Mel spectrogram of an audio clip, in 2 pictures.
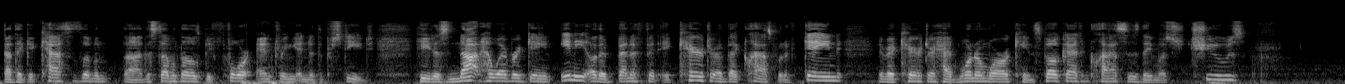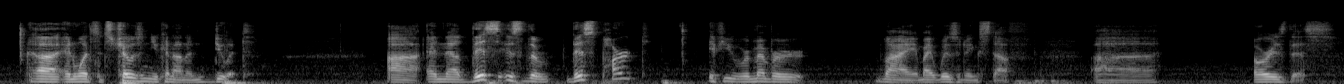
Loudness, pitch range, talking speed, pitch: -26 LUFS, 115-145 Hz, 155 wpm, 125 Hz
